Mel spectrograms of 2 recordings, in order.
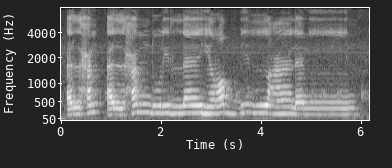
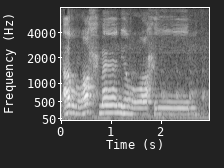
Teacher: Yaitu antara terbukanya bibir dengan tertutupnya bibir. Jadi ketika mengucapkan huruf nun, alhamdulillahi rabbil alamin, bibir kita terbuka. Tapi ketika ar-rahmanir rahim, tertutup.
